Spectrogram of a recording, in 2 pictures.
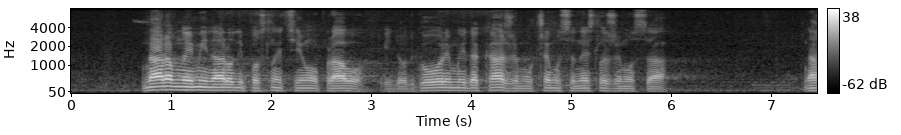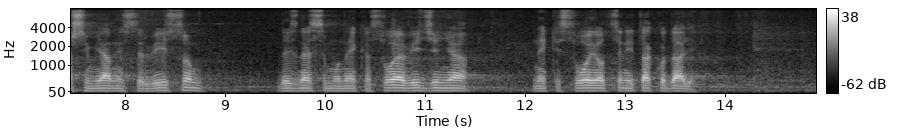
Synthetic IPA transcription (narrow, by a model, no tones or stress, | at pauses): naːɾaʋno̞imiːnaːɾod̪nipo̞slanit̪siimamopɾaːʋo̞id̪aod̪ɡo̞ʋoɾimoid̪akaːʒe̞mout͡ʂemuse̞ne̞slˠaʒemo̞sa | naʃimjaːʋnimseɾʋiːso̞m | d̪aizne̞semone̞kasʋo̞jaʋid͡ʑe̞ɲa | ne̞ke̞sʋo̞jeo̞t̪se̞ne̞it̪ako̞d̪aʎe̞̰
